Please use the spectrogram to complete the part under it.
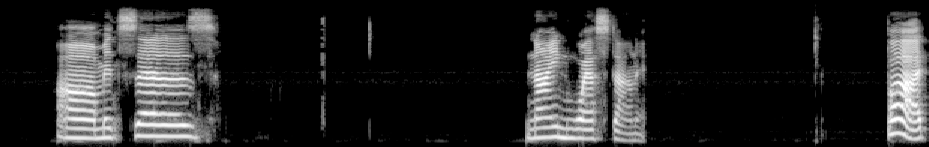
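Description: A middle-aged woman talks calmly close to the microphone.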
